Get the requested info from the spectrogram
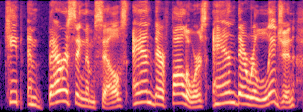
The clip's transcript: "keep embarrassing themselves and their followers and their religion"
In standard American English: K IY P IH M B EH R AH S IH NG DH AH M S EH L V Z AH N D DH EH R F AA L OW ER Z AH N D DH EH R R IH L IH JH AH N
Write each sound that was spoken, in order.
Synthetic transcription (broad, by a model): K IY P IH M B EH R AH S IH NG DH AH M S EH L V Z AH N DH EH R F AA L OW ER Z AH N DH EH R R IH L IH JH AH N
